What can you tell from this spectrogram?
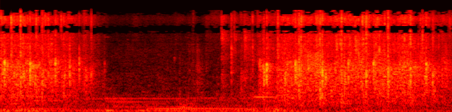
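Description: Applause: many hands clapping, in two rounds, the first dying away after about a second and the second starting about three seconds in and stopping near the end, over faint background music.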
